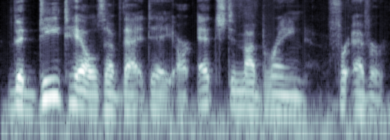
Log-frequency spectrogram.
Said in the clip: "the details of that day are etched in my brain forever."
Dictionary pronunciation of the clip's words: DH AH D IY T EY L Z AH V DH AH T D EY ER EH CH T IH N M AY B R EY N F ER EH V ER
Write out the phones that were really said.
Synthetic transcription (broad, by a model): DH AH D IY T EY L Z AH V DH AH T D EY ER EH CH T IH N M AY B R EY N F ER EH V ER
